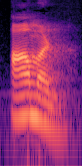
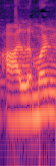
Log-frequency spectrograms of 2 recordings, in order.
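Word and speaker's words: almond: जैसे काम बाम पाम और यहां पे आमंड बहुत से लोग आलमंड ऐसे बोल देते हैं।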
